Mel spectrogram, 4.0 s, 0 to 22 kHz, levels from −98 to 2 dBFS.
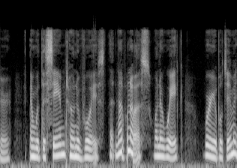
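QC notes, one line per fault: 0.36–0.50 s: frames out of order. Two adjacent 69.7 ms blocks play swapped, giving a brief garbled flutter, which fits three frames per block.
2.03–2.22 s: frames out of order. Two adjacent 92.9 ms blocks play in reversed order, causing a flutter, which fits four frames per block. No time is lost.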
